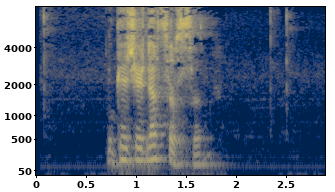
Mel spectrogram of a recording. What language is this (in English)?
Turkish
